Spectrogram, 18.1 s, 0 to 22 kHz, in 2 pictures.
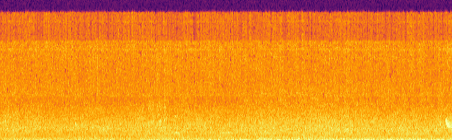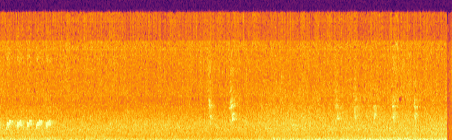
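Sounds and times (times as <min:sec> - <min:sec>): bird chirping: 0:08.8 - 0:10.2, 0:13.2 - 0:13.8, 0:15.7 - 0:17.5.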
